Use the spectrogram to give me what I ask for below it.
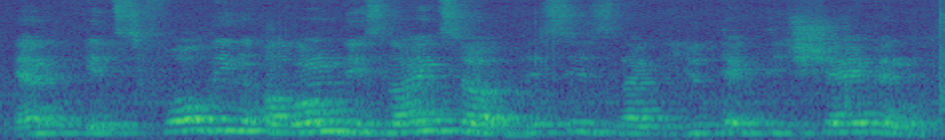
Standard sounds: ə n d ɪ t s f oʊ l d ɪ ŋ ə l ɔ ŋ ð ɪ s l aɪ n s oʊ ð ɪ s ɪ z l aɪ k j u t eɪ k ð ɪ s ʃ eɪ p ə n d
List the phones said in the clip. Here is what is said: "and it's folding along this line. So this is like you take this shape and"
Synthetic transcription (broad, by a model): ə n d ɪ t s f oʊ l d ɪ ŋ ə l ɔ ŋ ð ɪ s l aɪ n s oʊ ð ɪ s ɪ z l aɪ k j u t eɪ k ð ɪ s ʃ eɪ p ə n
